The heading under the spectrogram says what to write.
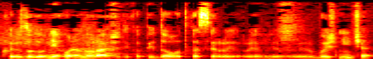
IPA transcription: kʊˈrʲɪs dɐʊˈɡʲɛʊ ˈnʲiɛkoː nʲɛnʊˈrɑːʃʲeː tʲɪk ˈɑːpʲiɛ dɐʋɐtˈkɐs ɪr ɪr ɪr ɪr ɪr bɐʒʲˈnʲiːt͡ʃʲæː

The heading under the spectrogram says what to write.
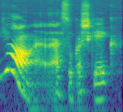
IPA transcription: ˈjoː ˈæːˌsʊ kɐʃʲˈkʲeːɪk

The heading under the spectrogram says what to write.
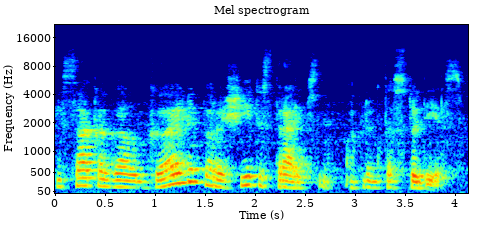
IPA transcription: ɪ ˈsɑːkɐ ˈɡɐlˠ ˈɡɑːˌlʲɪ pɐrɐˈʃʲiːtʲɪ ˈstrɐɪpʲsʲnʲɪ ˈɑːpʲˌlʲɪŋk tɐs ˈstʊdʲɪjɛs

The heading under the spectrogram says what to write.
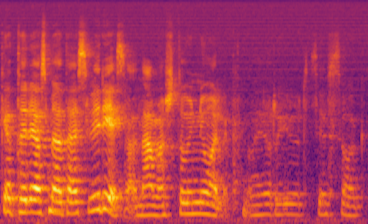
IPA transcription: ˈkʲæːtʊˌrʲɛːs ˈmʲæːˌtɑːs ʋʲiːˈrʲiɛsʲnʲsʲ ɐˈnɐm ɐʃtoːʊˈnʲuɔlʲeːk noː ɪr ɪr tʲiɛˈsʲoːk

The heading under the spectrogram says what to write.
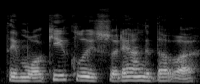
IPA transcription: ˈtɐɪ moːˈkʲiːklˠʊj sʊˈrʲɛŋɡdɐʋɐ

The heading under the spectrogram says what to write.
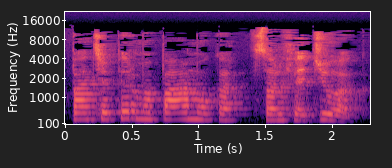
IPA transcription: ˈpɑːt͡ʃʲɛ ˈpʲɪrmɐ ˈpɑːmoːkɐ soːlʲfʲɛˈd͡ʒʲuɔk

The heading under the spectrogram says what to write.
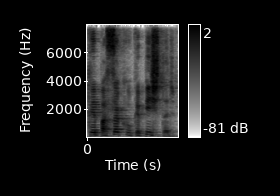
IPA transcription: kɐɪp pɐˈsɑːkɐʊ kɐɪp ˈɪʃtɐrʲ

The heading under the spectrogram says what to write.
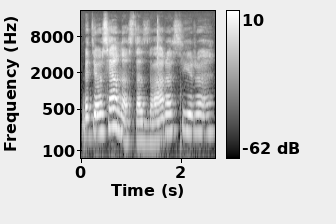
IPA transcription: bʲɛt jɛʊ ˈsʲæːnɐs tɐs ˈdʋɑːrɐs iːˈrɐ

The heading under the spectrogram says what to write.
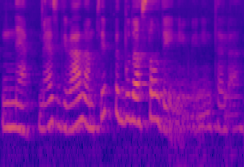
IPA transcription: ˈnʲɛ ˈmʲɛs ɡʲiːˈʋʲæːnɐm ˈtɐɪp ˈkɐt ˈbuːdɐ sɐlˠˈdɐɪnʲɛɪ ʋʲiɛˈnʲɪnʲtʲɛlʲɛ

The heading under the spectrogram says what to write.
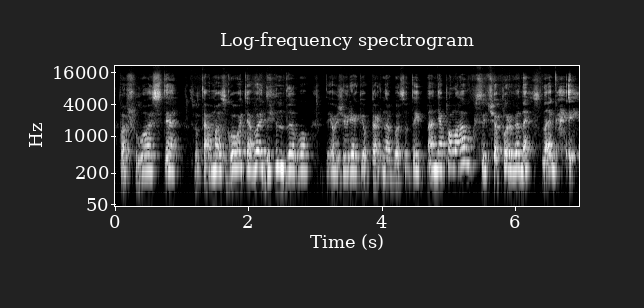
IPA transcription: pɐʃˈlˠuɔsʲtʲɛ sʊ ˈtɐ mɐzˈɡoːtʲɛ ʋɐˈdʲiːndɐʋoː ˈtɐɪ ˈjɛʊ ʒʲʊˈrʲeːk ˈjɛʊ pʲɛr nɐˈɡʊs ˈtɐɪp nʲɛpɐˈlˠɐʊksʲɪ ˈt͡ʃʲɛ pʊrʲʋʲɪˈnɐɪs nɐˈɡɐɪs

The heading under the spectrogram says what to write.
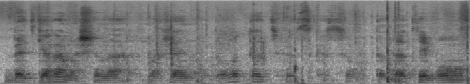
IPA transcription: ˈbʲɛt ɡʲɛˈrɐ mɐʃʲɪˈnɐ mɐˈʒɐɪ nɐʊˈdoːtɐ ˈʋʲɪskɐs ˈoː tɐˈdɐ tɐɪ ˈbʊʋʊ

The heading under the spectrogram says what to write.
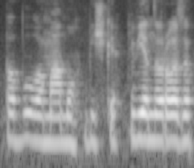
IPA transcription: pɐˈbuːɐ ˈmɑːmʊ ˈbʲɪʃʲkʲɪ ˈʋʲiɛnʊ ˈroːzʊ

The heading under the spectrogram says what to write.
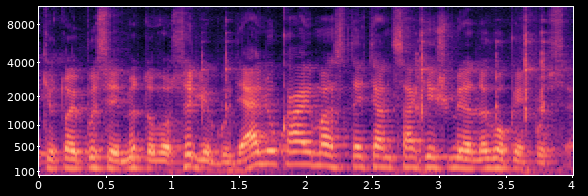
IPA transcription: kʲɪˈtoːj ˈpʊsʲeːj ˈmʲɪtʊʋoːs ˈɪrʲɡʲɪ ɡʊˈdʲæːlʲuː ˈkɐɪmɐs tɐɪ ˈtʲɛn ˈsɑːkʲɪ ˈɪʃʲmʲɪrʲɪ dɐʊˈɡʲɛʊ kɐɪp ˈpʊsʲɛ

